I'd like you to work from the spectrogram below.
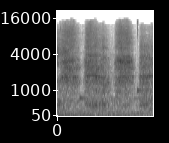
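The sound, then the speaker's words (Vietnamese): Heavy, rapid panting, a person gasping for breath in quick ragged pulls, about three or four loud breathy bursts with brief dips between them, no talking. “Tường thở phào rồi gặp người thở dốc.”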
